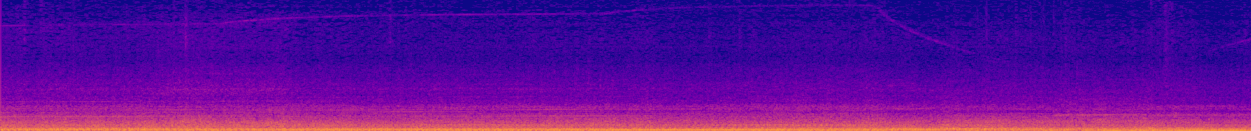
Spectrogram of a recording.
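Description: A train hums and rumbles steadily as it rolls along the track.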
